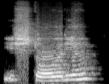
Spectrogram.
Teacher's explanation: O som do A é mais forte do que do I. Então, eu tenho uma semivogal e uma vogal.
